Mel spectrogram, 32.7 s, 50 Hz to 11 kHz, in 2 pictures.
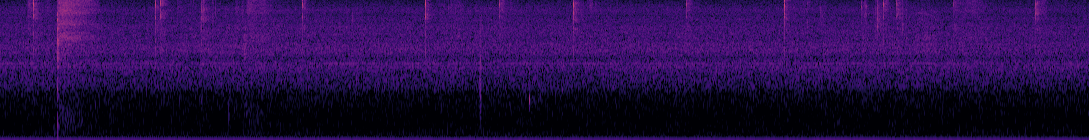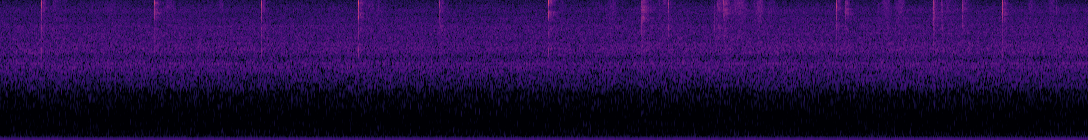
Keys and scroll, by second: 3.3 shift+c, 13.1 space, 26.0 a, 30.4 a.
